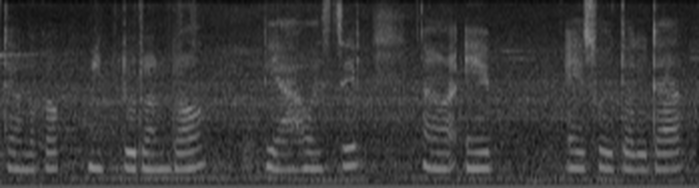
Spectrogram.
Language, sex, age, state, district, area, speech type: Assamese, female, 18-30, Assam, Golaghat, urban, spontaneous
